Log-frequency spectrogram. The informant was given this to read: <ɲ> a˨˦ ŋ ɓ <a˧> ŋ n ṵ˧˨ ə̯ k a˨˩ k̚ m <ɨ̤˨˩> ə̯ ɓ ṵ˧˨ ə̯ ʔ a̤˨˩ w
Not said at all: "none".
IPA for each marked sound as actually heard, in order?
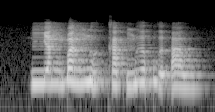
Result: ɲ, a˨˦, ɨ˧

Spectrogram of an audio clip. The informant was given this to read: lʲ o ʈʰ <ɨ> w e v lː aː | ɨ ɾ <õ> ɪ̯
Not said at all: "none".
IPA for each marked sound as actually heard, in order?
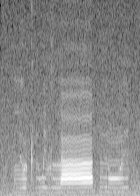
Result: ɨ, õ

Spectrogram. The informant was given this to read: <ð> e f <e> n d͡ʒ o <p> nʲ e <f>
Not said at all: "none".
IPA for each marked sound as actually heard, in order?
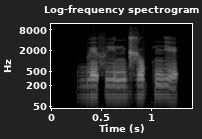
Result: b, i, p, none

